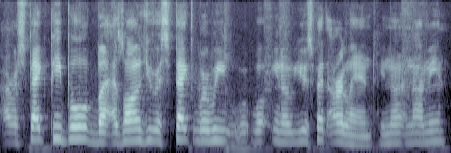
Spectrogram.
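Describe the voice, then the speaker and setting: A young East Coast guy hosts a laid-back livestream, his voice fairly high with a darkish tone and mostly even intonation. He talks fairly quickly, rambling along with lots of stammers and restarts and calling his viewers "bro."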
